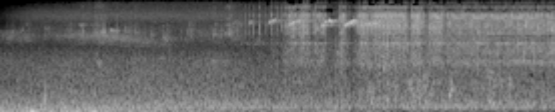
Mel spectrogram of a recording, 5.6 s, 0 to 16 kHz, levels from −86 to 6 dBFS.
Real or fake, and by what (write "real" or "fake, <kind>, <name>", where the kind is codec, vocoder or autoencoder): real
